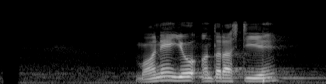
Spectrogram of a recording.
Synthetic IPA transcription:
bʱʌnejoʔʌnt̪ʌrasʈrije

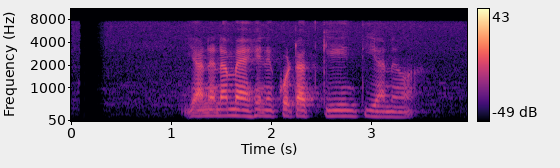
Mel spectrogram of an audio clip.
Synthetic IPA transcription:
janɐnamɛɦenekoʈat̪keːnt̪ijanaʋa̰

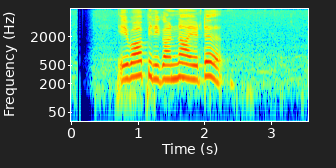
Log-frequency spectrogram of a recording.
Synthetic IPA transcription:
eʋaːpiliɡanːaːjəʈə

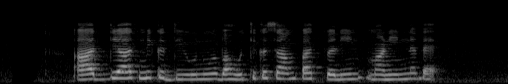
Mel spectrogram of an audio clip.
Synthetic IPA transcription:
aːd̪jaːt̪mikəd̪iunuʋəbaɦut̪ikəsampat̪ʋelinmaninːəbɛ

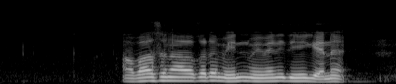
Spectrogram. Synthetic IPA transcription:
aʋaːs̬ənaːʋəkəʈəmenmeʋænid̪eɡænə

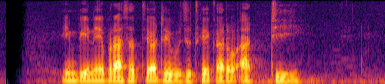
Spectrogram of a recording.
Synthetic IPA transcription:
ʔimpinepɾasət̪jɔd̪̥i̤wu̥d͡ʒ̥ṳt̪̚kekaɾoʔaɖ̥i̤

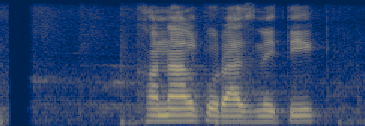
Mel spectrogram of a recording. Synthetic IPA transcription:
kʰːʌnalkoɾad͡znit̪ik

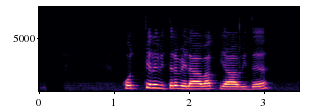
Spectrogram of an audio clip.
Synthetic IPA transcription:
kɔt͡ʃːɐɾɐʋɪt̪ɾɐʋɛlaːʋaːkjaːʋiðɐ

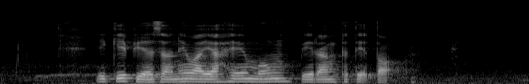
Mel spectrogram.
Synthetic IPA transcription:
ʔikib̥i̤asanewajaɦemʊŋpiɾaŋd̪̥ə̤t̪ɪʔt̪ɔ̰ʔ

